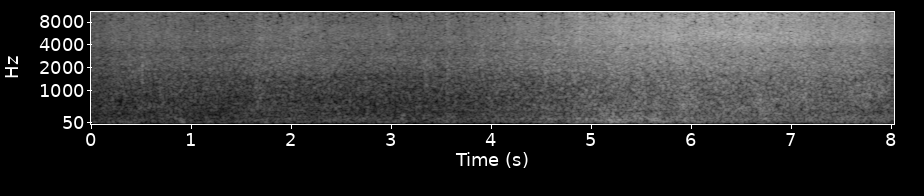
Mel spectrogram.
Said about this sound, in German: Herrlich. Ein paar Wellen, Sand, nicht zu heiß, bisschen Wind.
